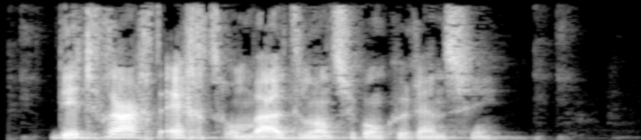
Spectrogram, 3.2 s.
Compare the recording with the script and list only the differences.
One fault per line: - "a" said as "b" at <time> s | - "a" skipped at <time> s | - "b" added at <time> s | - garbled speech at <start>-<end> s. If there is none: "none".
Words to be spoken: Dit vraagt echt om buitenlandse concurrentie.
none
